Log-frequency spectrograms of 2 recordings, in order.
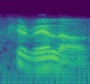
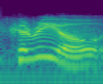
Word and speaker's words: Carrillo: Well, Charlie, it's not Carrillo. No? No. In Carrillo, the L is silent. Well, that's about all that is silent, yes.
